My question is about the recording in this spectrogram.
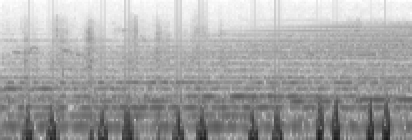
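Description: Heartbeat sound effect in the soundtrack: deep double thumps, about one pair every three-quarters of a second, over a steady low hum of sustained tones.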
